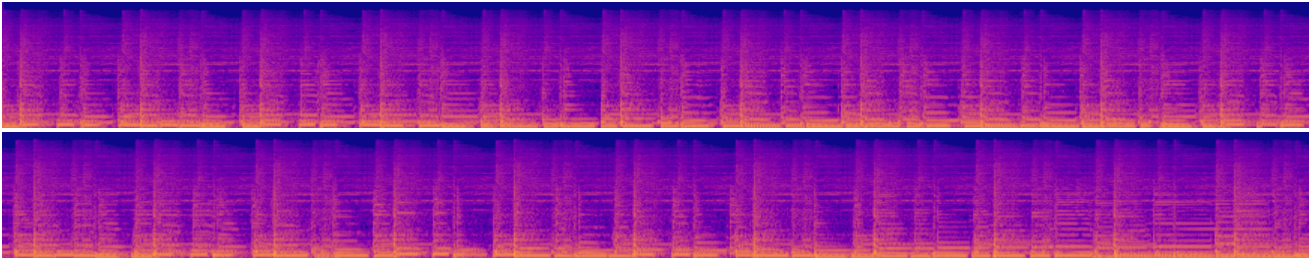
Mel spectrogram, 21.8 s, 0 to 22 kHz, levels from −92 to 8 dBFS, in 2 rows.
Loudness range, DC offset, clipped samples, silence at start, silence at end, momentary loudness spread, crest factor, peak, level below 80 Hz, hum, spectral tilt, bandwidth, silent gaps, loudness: 1 LU; under 0.1%; under 0.1%; 0 s; 0 s; 3 LU; 18 dB; -8 dBFS; -30 dBFS; none; -6.5 dB/octave; 16.5 kHz; none; -27 LUFS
